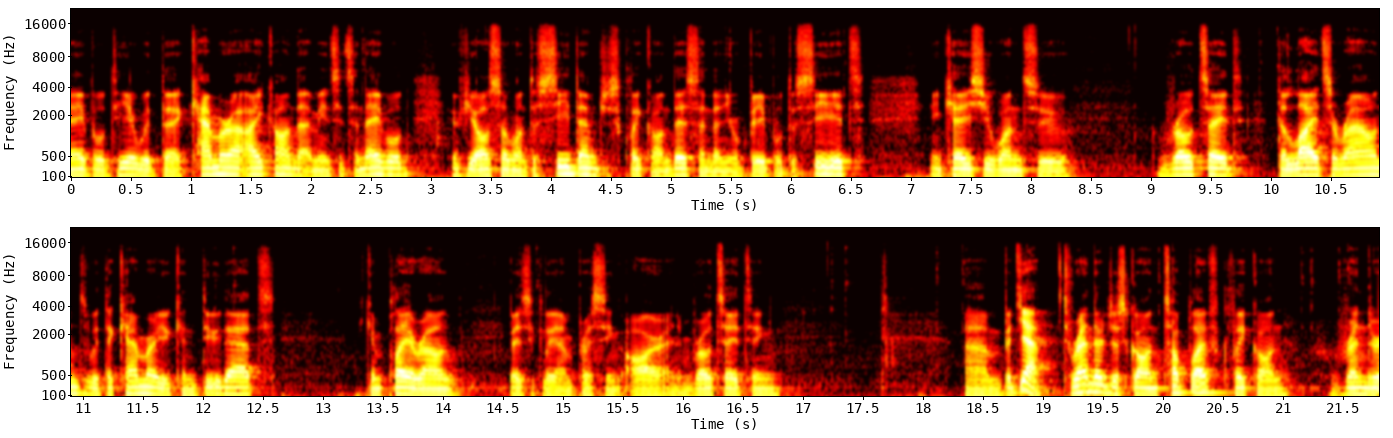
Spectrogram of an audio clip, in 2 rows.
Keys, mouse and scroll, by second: 4.2 click, 4.3-5.2 scroll down 4, 5.2-5.7 middle drag, 5.7-6.4 scroll down 2, 6.4 right click, 6.9 r, 10.3 r, 13.3 r, 15.8 r, 17.6-18.1 scroll down 2, 18.1-18.7 middle drag, 18.7-19.9 scroll down 1, 19.9-21.8 drag.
